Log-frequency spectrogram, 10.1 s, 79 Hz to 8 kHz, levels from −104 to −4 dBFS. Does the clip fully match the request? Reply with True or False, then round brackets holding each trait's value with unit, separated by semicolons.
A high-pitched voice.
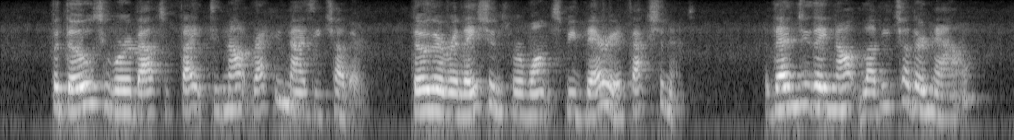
True (210 Hz)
